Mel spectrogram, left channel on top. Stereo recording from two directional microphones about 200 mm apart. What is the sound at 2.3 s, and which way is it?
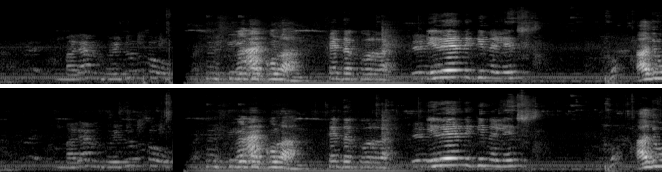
Speech, centre (ahead or behind).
